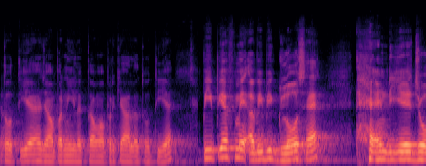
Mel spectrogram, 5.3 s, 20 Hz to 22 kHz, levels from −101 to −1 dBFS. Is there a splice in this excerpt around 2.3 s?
yes; 1 cut; at 2.3 s

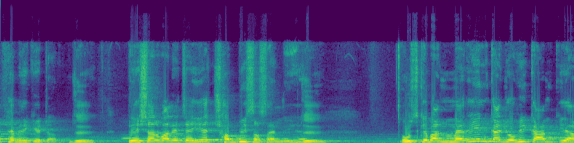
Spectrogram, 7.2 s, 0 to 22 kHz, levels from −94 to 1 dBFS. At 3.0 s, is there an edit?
no; 0 cuts

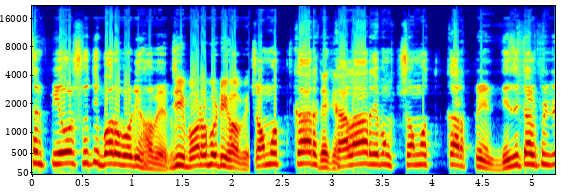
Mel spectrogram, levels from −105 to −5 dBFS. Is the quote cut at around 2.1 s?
yes; 1 cut; at 2.1 s

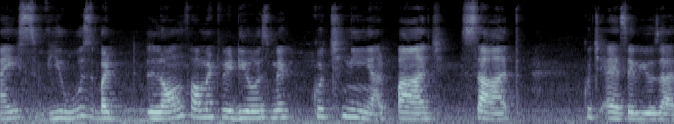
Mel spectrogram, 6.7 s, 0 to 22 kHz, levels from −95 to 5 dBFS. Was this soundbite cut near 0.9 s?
no; 0 cuts

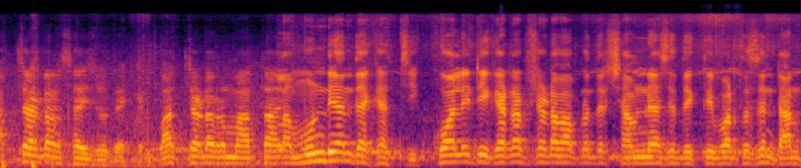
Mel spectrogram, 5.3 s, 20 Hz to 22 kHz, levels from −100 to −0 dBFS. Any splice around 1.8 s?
yes; 1 cut; at 1.8 s

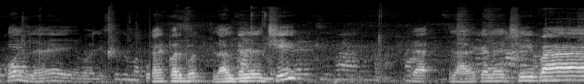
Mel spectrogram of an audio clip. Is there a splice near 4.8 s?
no; 1 cut; at 1.5 s

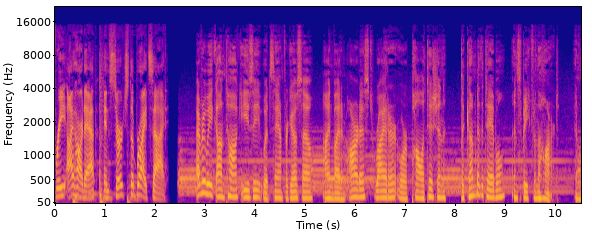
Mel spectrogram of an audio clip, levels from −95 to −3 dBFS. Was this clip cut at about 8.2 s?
no; 1 cut; at 2.3 s

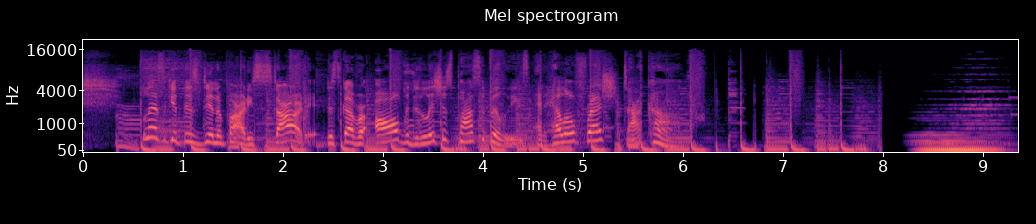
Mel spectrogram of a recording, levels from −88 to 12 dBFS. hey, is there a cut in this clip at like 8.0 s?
yes; 1 cut; at 8.0 s

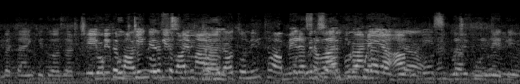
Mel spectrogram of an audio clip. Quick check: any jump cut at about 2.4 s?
no; 0 cuts

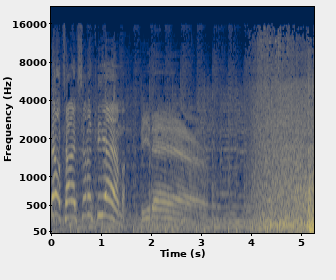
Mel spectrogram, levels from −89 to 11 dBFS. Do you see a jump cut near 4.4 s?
yes; 1 cut; at 4.4 s

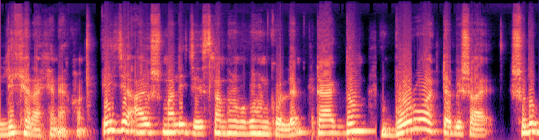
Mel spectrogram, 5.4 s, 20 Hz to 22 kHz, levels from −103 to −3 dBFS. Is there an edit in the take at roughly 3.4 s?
yes; 2 cuts; at 0.9 s, 3.4 s

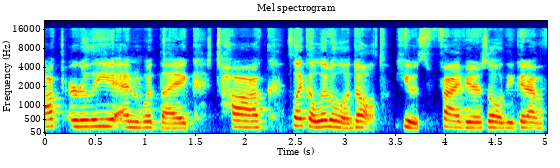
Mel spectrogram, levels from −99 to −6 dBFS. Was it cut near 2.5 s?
yes; 2 cuts; at 2.5 s, 3.4 s

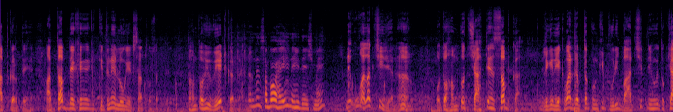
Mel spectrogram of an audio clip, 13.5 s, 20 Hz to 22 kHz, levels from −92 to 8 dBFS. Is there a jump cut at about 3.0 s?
no; 1 cut; at 5.1 s

